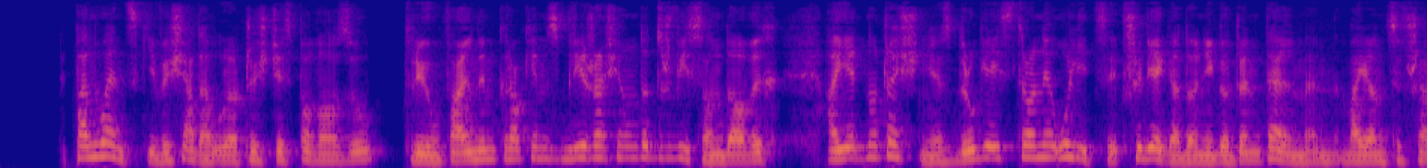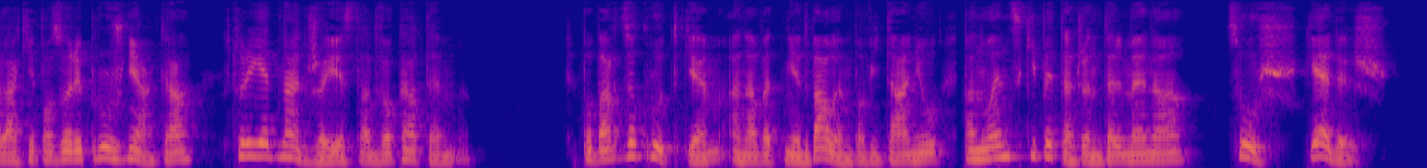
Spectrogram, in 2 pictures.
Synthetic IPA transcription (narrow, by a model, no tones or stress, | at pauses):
panwɛnt̪skʲivɘɕad̪aṵɾɔt͡ʂɘɕt͡ɕɛspɔvɔzut̪ɾijũfalnɘmkɾɔkʲɛmzblʲiʐaɕɛ̃d̪ɔdʐvʲisɔnd̪ɔvɘxajɛd̪̚nɔt͡ʂɛɕɲɛzd̪ɾuɡʲjejst̪ɾɔnɘulʲit̪sɘ̰pʂɘbʲjɛɡad̪ɔɲɛɡɔd͡ʐɛnt̪ɛlmɛ̰nːajɔnt̪sɘfʂɛlakʲɛpɔzɔɾɘpɾuʐɲakakt̪uɾɘjɛd̪naɡʐɛjɛ̰st̪ad̪vɔkat̪ɛm | pɔbaɾd̪zɔkɾut̪kʲɛma̰navɛt̪ɲɛd̪bawɛmpɔvʲit̪aɲupanwɛnt̪skʲipɘt̪ad͡ʐɛnt̪ɛlmɛna | t̪suʂkʲjɛd̪ɘ̰ʂ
